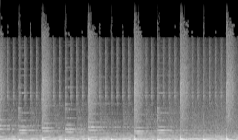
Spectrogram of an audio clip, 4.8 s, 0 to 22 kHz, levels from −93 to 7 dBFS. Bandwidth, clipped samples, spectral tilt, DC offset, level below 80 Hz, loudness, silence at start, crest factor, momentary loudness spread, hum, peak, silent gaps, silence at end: 19.5 kHz; 0.4%; -5 dB/octave; under 0.1%; -16 dBFS; -12 LUFS; 0 s; 12 dB; 2 LU; none; 0 dBFS; none; 0 s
